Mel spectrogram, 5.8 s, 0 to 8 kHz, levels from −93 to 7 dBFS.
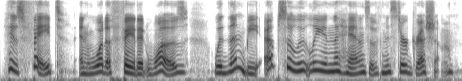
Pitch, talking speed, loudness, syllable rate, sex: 225 Hz, 165 wpm, -19 LUFS, 4.5 syllables/s, female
